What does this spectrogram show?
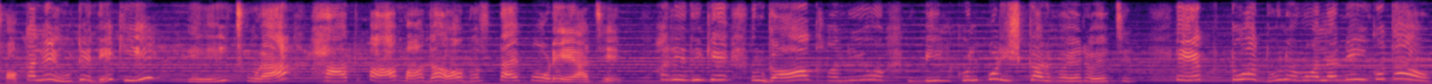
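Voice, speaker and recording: An excitable old village granny, put on by a woman for a cartoon. Her voice is very high and she fusses and exclaims, with music behind. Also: takes it slowly, heavily acted. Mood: agitated, fussing. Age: older. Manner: exclamatory, fussing.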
